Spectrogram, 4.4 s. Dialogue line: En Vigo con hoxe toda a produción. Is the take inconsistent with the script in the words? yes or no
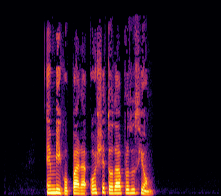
yes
